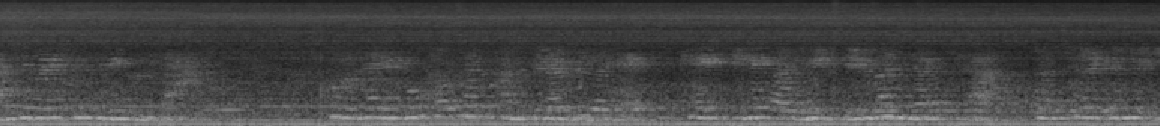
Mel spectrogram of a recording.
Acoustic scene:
subway station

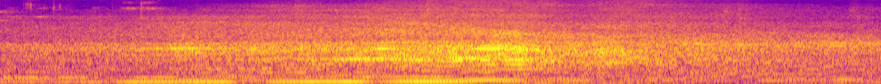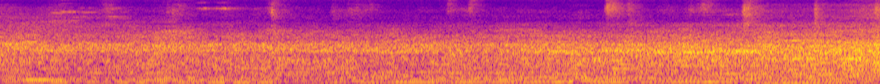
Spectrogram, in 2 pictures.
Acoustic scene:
street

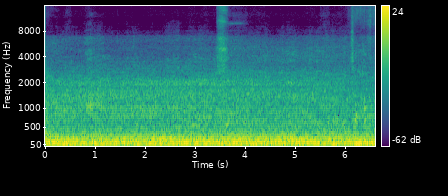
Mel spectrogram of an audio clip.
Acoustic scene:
car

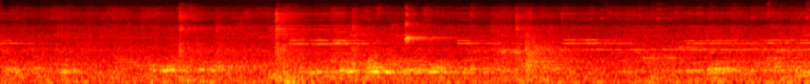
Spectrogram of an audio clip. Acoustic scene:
subway station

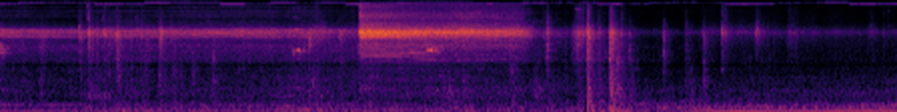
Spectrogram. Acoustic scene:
bus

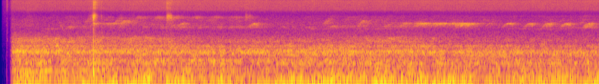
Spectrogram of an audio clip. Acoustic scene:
park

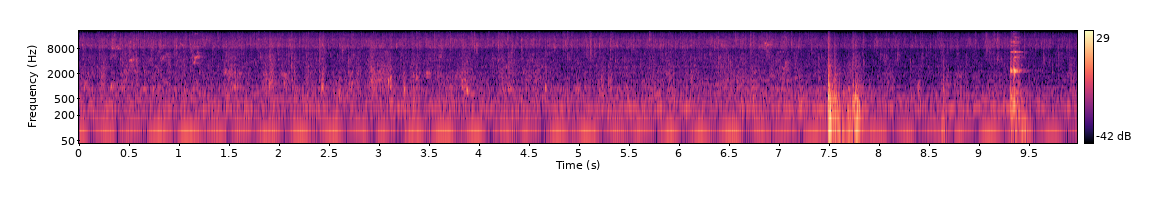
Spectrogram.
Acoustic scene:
kitchen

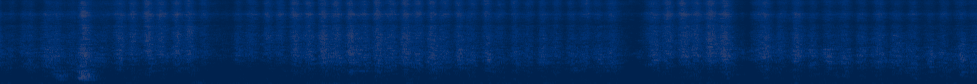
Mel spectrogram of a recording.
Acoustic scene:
restroom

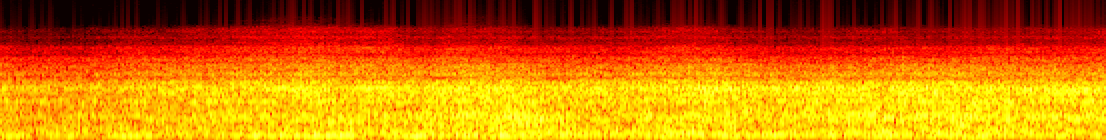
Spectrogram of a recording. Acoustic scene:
street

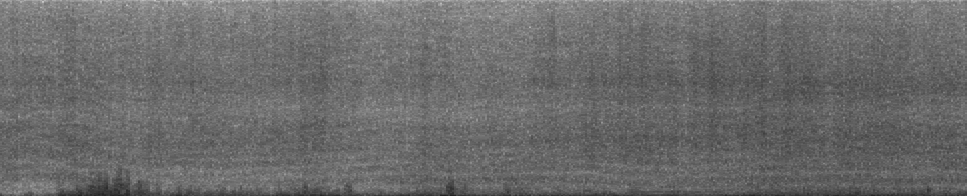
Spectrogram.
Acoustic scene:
park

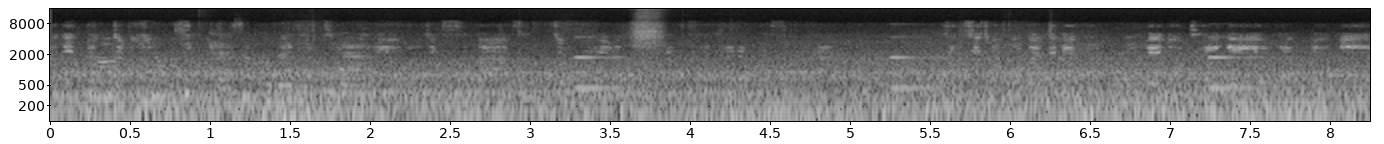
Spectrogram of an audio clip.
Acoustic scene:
car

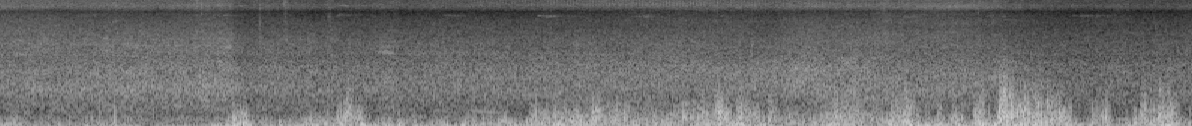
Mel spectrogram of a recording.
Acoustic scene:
street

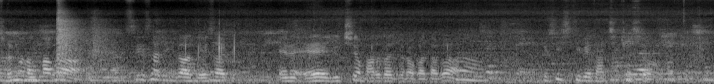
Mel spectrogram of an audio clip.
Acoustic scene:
crowded indoor space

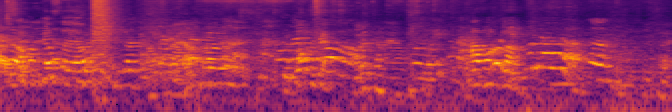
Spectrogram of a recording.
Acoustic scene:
crowded indoor space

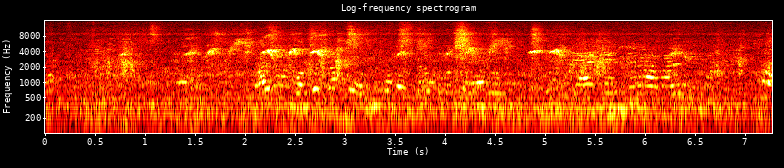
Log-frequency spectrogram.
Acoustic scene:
park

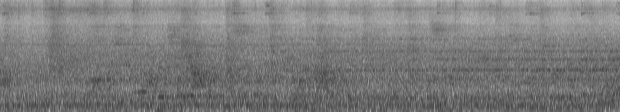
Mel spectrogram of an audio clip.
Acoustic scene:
subway station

